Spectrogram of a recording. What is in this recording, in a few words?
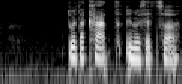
"cad", Welsh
